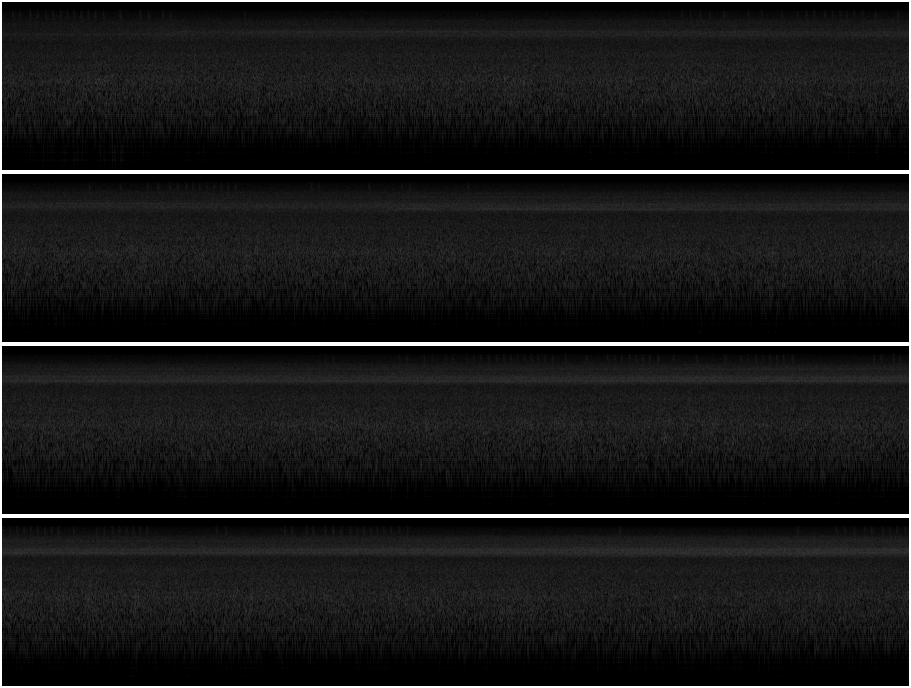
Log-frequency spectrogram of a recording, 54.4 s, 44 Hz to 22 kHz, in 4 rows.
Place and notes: Bolulla - Espagne
Font dels Xoros
Cigales
ZOOM F3 + AKG C 451B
